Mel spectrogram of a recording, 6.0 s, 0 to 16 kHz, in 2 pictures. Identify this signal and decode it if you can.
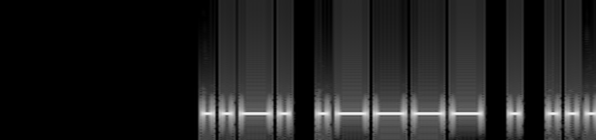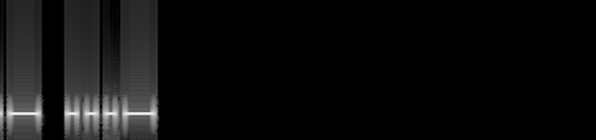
Morse code, heard as a keyed tone, about 25 wpm, 700 Hz. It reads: F1EVV
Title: DXCC-100 Call Signs - 5 Characters - Repeated 2x - 25wpm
